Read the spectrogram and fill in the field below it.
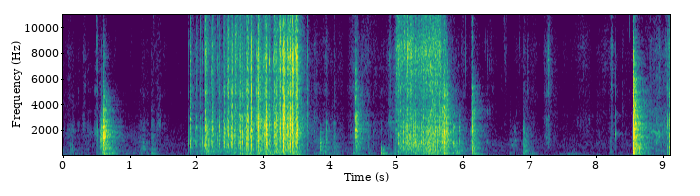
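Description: Playing cards being shuffled indoors in several bursts: short riffling rustles, then two longer crackling shuffles, with a final brief riffle near the end, fairly close and with no talking.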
